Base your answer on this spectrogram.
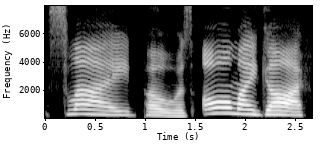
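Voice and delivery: slow, high, drawn-out gush. Real, not acted. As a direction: melt over something adorable. Gushing over cute pose.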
